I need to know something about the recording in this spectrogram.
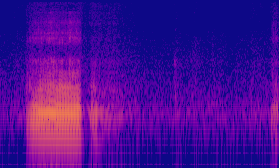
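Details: Dog snoring while asleep: one loud, rattling snore on an in-breath, then a softer trailing breath.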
